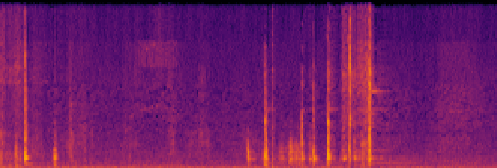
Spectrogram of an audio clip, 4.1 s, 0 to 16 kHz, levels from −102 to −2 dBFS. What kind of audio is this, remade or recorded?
recorded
